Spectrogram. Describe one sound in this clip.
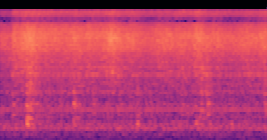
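A wooden spoon stirs food in a metal pot.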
